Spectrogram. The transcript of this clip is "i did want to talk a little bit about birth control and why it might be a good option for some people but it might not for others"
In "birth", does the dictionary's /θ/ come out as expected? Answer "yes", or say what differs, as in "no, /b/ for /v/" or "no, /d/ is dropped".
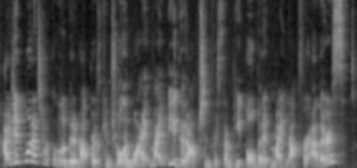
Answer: yes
